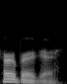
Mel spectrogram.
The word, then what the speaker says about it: Herberger: My last name is pronounced Herberger. Herberger. Okay, maybe I can remember that. Herberger. That's pretty simple. It's pretty Yeah, easy. yeah, it's pretty Um, close to hamburger.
